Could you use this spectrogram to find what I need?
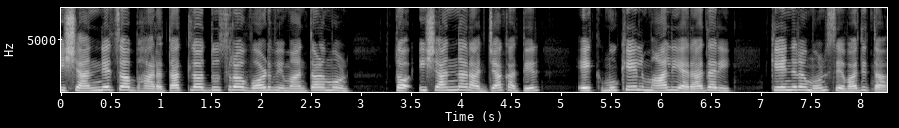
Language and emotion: Goan Konkani, neutral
